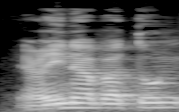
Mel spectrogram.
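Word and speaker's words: عِنَبَة: আইনাবাতুন একটি আঙ্গুর, আইনাবাতুন, আইনকে আইনের মতোই বলতে হবে।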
